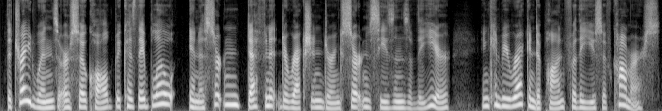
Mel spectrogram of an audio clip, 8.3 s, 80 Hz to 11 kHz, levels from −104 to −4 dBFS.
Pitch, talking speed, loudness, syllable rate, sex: 210 Hz, 215 wpm, -20 LUFS, 6.7 syllables/s, female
